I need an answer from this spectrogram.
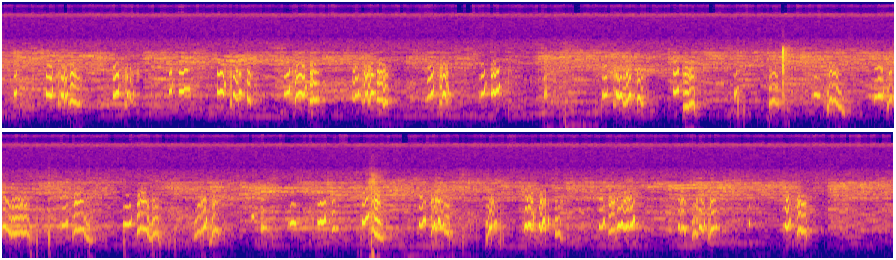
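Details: Pet guinea pig making "krrrr" sounds: a steady run of short, chirpy, rattling pulses, about two to three a second, each with bright stacked overtones, continuing without pause throughout.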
